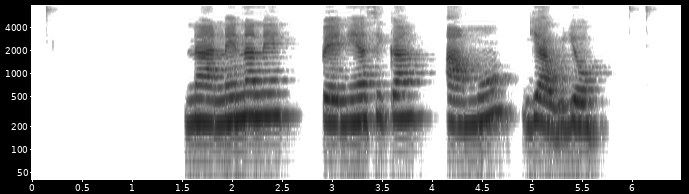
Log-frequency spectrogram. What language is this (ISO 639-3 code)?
var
